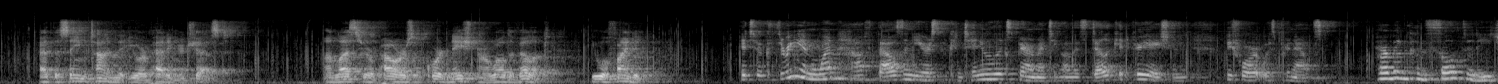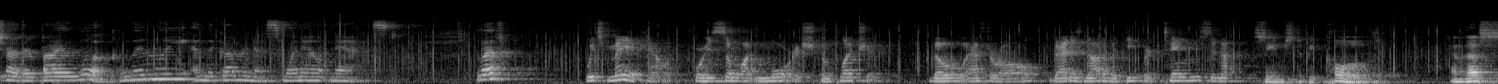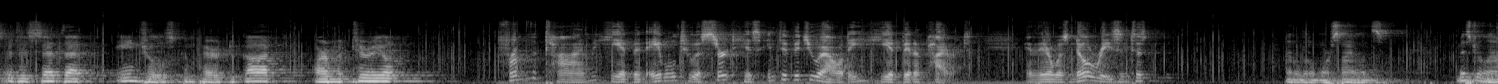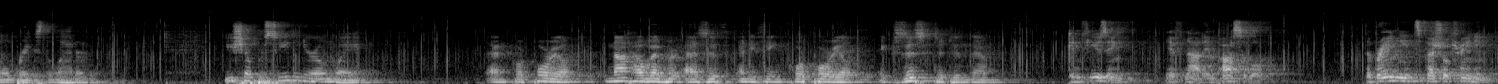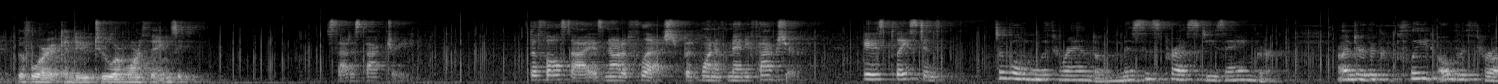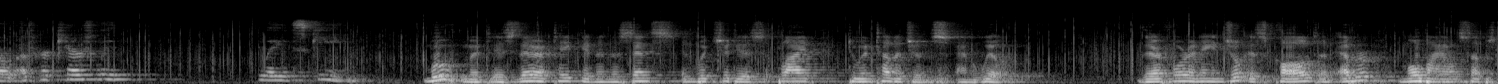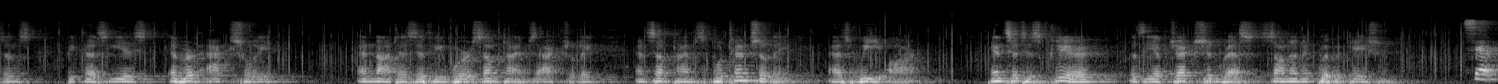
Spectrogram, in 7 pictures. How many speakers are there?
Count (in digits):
7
